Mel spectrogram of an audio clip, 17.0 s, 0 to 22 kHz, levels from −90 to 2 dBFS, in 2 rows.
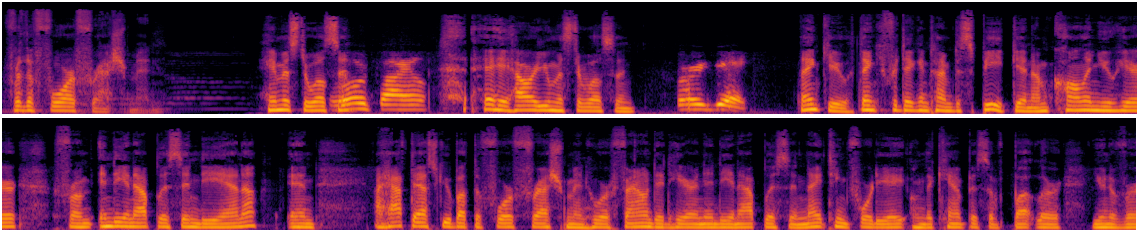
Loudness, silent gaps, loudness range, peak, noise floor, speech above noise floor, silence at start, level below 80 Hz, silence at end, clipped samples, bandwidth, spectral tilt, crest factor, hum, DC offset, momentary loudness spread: -21 LUFS; none; 2 LU; -4 dBFS; -61 dBFS; 41 dB; 0.05 s; -52 dBFS; 0 s; under 0.1%; 16 kHz; -7 dB/octave; 16 dB; none; under 0.1%; 8 LU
